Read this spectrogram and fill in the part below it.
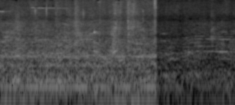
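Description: A young woman bites into crusty pizza and chews noisily.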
